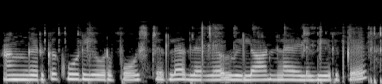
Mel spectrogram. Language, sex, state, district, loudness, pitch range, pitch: Tamil, female, Tamil Nadu, Namakkal, -13 LUFS, 210-225 Hz, 215 Hz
